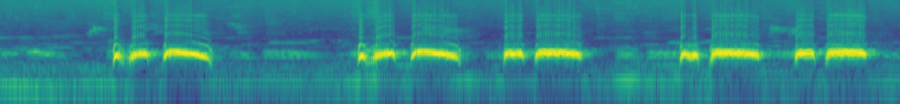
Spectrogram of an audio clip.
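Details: Old spotted dove over ten years of age, a decoy bird, cooing in phrases of a brief doubled note then a long, slightly arched coo. Phrases come roughly every two to three seconds over a quiet background.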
